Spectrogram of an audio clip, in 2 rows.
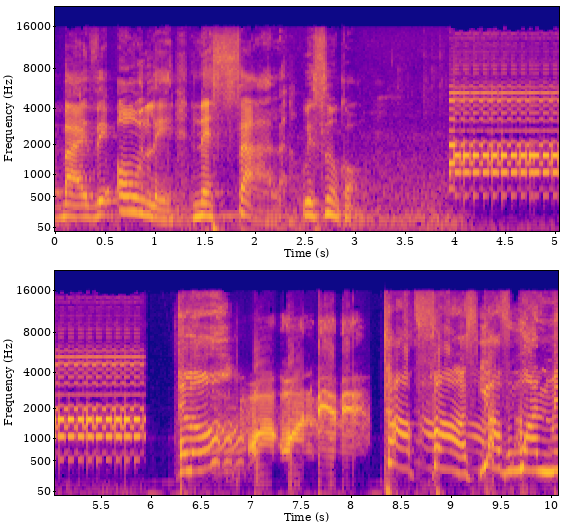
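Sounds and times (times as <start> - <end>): electronic telephone ringing: 4.0 - 6.0.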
